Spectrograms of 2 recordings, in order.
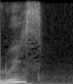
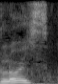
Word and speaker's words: Lois: Krypto escucha algo y es herido por Luis, o por Lois, como les guste pronunciarlo, quien ahora también es una Black Lantern.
